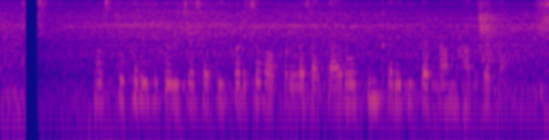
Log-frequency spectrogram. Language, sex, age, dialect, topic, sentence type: Marathi, female, 25-30, Southern Konkan, banking, statement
